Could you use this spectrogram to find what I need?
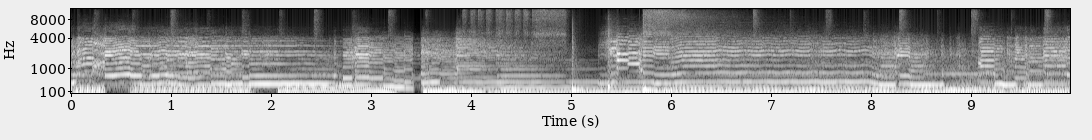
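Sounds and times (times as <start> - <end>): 
electric guitar: 0.0 - 9.9.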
